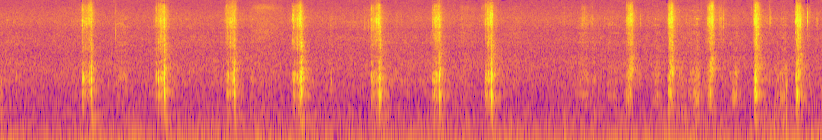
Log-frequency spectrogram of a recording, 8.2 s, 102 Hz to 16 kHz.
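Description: Steel cleaver chopping spring onions on a plastic cutting board: single sharp chops about one every 0.7 seconds, coming faster in the last two seconds.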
